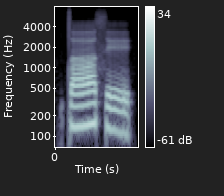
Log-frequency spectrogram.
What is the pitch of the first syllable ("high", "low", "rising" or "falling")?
rising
